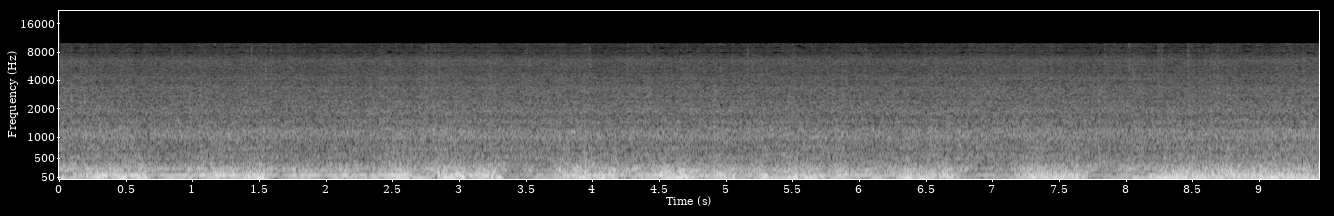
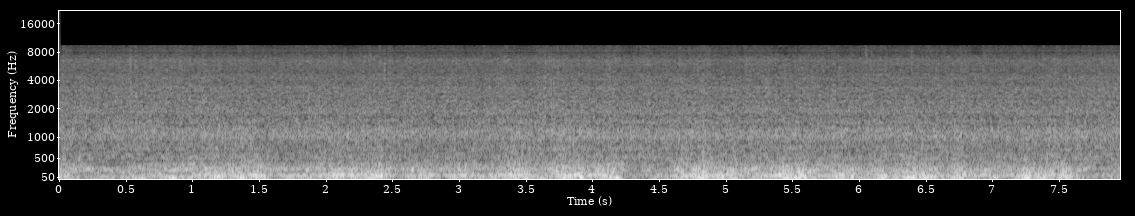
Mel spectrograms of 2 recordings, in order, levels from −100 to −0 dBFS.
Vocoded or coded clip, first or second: second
